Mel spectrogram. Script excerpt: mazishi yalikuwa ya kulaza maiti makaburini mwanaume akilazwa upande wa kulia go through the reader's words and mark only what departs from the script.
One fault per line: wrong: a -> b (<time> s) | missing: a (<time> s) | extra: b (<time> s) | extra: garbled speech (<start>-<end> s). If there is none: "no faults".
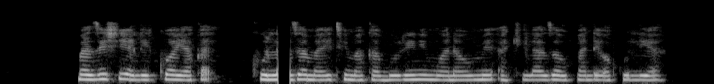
no faults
